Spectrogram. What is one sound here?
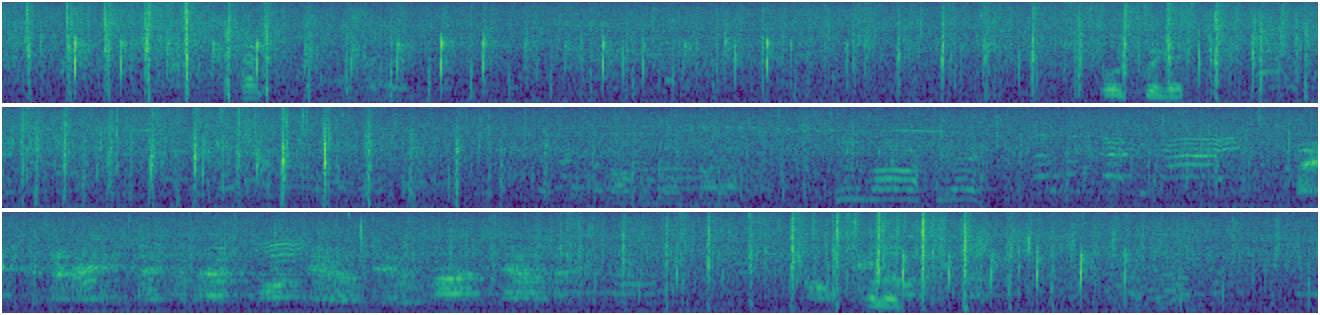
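Running shoes slap on a wet road as runners pass close by.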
